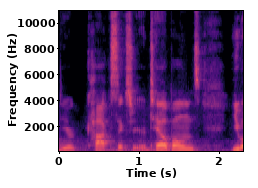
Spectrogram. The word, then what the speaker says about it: coccyx: never had to say this word before it's pronounced coccyx which is your telephone these things are called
